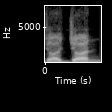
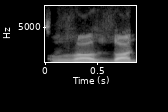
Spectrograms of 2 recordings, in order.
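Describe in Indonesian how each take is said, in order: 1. Konsonan pertama adalah bunyi j lembut. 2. Konsonan pertama adalah bunyi z, ditarik ke dalam. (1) "jangan jojon" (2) "pengucapannya ditarik ke dalam"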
